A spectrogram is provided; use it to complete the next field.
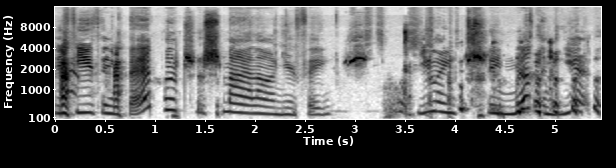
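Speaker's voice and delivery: suggestive put-on character voice. Answering a compliment on the show, in the Herbert voice. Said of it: "just saying it in that voice changes the meaning".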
